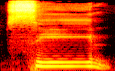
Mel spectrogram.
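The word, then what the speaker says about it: سين: পরবর্তী হরফটি হচ্ছে সিন এটার মধ্যেও সফির আছে অর্থাৎ এটাকেও বাজিয়ে উচ্চারণ করতে হবে এটার মধ্যে যে সাউন্ড থাকবে সেটা হচ্ছে এই শব্দটা থাকতে হবে চিকুন করে সিন সিন এটার উচ্চারণ হবে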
